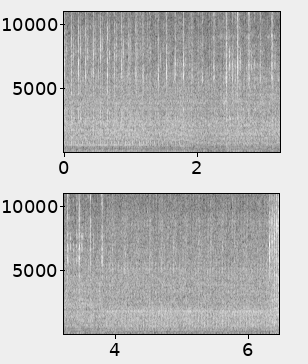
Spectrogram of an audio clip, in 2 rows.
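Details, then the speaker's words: Ford 4040 industrial diesel tractor before injector rebuild: uneven stumbling clatter instead of a smooth idle, puffing smoke; misfire from faulty injectors, number two worst, streaming fuel instead of atomizing. "that way y'all can kind of get an idea of what it ran like before you can tell it has a mess and a puff and smoke and it just didn't sound near as smooth as it does now"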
